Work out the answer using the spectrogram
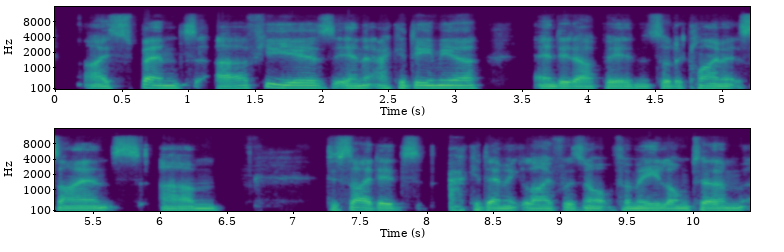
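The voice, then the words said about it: British accent. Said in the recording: “you can probably tell from my accent already, I am British”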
